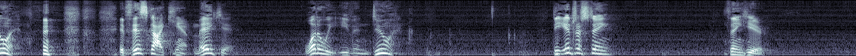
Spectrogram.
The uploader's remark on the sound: A Collection of Talks. Recorded Live at Engage Church.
